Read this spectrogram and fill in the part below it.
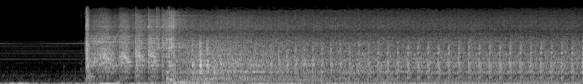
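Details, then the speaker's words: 2008 Ford Escape, 141,000 miles, 4,000 miles overdue for an oil change and low on oil with the oil light coming on: it cranks, catches and idles with a steady rapid knock; the engine is done and needs replacing. "Hear the knocking? That engine's done. That engine's more expensive than an oil change."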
